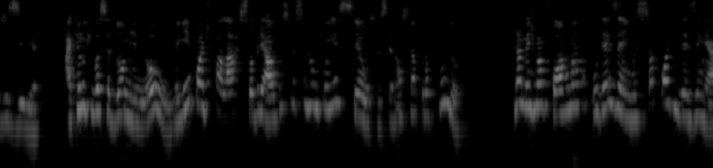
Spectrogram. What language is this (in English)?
Portuguese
